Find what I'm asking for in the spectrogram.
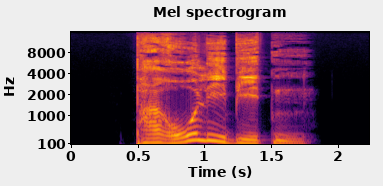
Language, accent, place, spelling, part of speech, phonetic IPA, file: German, Germany, Berlin, Paroli bieten, verb, [paˈʁoːli ˈbiːtn̩], De-Paroli bieten.ogg
- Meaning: to stand up to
